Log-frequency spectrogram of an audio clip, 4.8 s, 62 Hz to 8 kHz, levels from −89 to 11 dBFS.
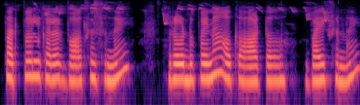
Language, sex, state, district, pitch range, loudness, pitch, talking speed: Telugu, female, Andhra Pradesh, Annamaya, 195-220 Hz, -17 LUFS, 210 Hz, 125 wpm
